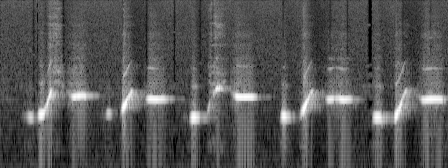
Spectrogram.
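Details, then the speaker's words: Repeated short, bird-like rising whistles in four similar groups: a whistling vocal tic in a person with multiple tics. They must breathe in and out a certain way while doing it, four times, sometimes four sets, restarting if wrong. "yeah so that one I want is super annoying because I have to like breathe in and out a certain way while I'm doing it and I have to do it four times"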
